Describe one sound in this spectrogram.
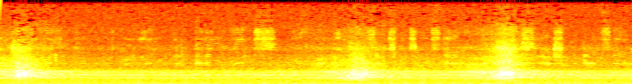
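Oncoming cars whoosh past.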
